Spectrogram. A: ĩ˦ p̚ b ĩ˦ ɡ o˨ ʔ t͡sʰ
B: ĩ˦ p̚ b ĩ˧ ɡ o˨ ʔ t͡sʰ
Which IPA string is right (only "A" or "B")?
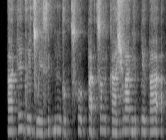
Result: A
